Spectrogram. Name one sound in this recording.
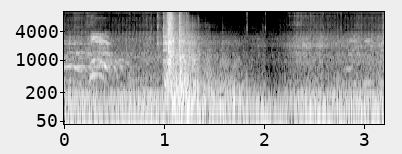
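A large gun fires with a deep, booming blast.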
